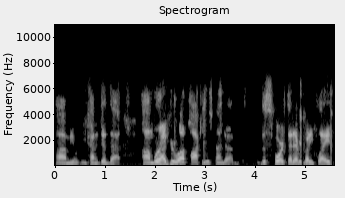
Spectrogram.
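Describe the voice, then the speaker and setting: A man's voice: mid-range voice, brisk. Laid-back Vermont man, muffled audio. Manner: relaxed, hesitant, many ums and restarts. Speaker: guest, former hockey player. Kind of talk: casual interview chat. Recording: dull lo-fi audio.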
